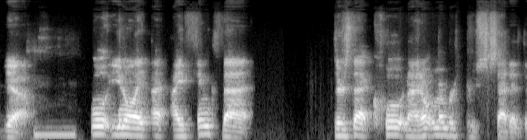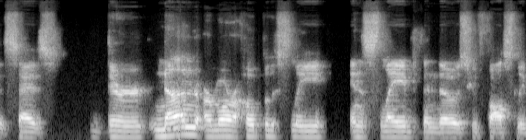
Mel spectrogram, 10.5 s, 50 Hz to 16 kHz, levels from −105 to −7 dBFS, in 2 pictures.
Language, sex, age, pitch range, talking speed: English, male, 20-39, 110-140 Hz, 165 wpm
